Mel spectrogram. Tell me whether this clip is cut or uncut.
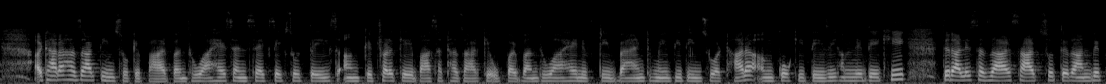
cut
